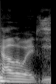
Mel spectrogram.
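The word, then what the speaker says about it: Michalowicz: And then all the stuff by Michael how do you pronounce his last name? McCallowitz.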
